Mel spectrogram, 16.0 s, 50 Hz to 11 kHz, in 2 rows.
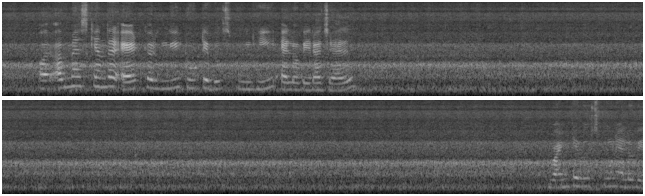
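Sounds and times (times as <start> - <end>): mechanical hum with hiss: 0.0 - 16.0.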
